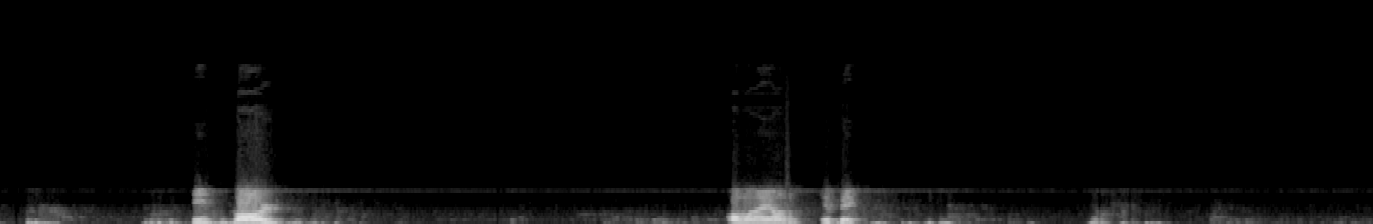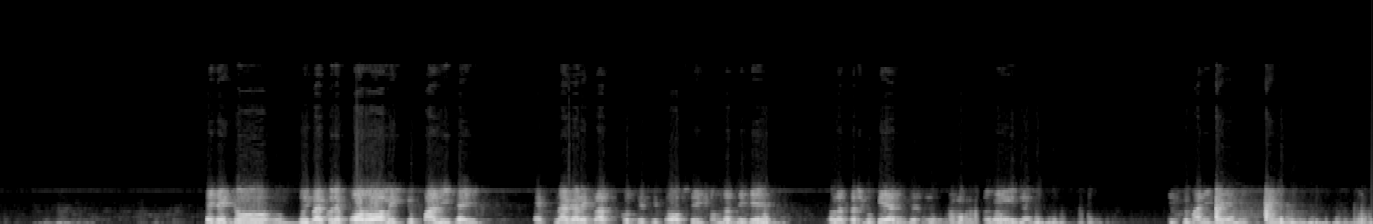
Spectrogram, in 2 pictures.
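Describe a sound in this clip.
A man speaks calmly and clearly through a close microphone.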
